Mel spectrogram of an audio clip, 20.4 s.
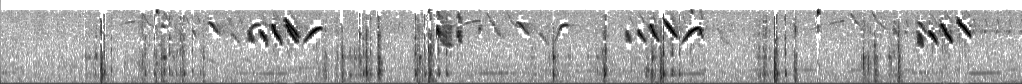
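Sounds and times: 
green-winged saltator song: 0:02.5 - 0:06.5, 0:08.6 - 0:11.5, 0:12.5 - 0:14.7, 0:16.2 - 0:20.4.

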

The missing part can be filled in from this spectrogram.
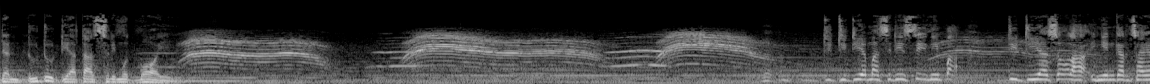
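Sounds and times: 
speech: 0:00.0 - 0:02.3, 0:08.4 - 0:11.5
cat snarling and yowling fiercely with a low rumbling growl: 0:01.8 - 0:07.8, 0:09.2 - 0:10.4.

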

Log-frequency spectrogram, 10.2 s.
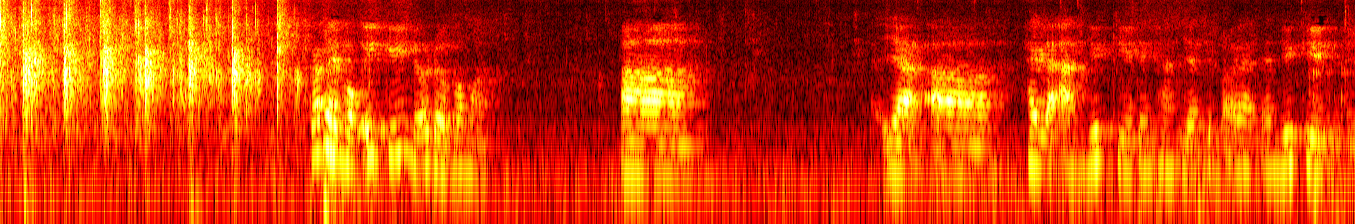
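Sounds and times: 
audience applause: 0:00.0 - 0:02.3
speech: 0:02.3 - 0:03.8, 0:04.6 - 0:05.4, 0:06.6 - 0:10.1.

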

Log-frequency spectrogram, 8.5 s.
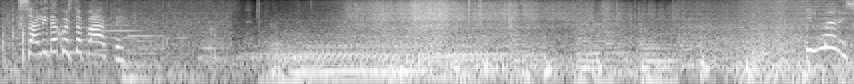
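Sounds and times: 
speech: 0:00.3 - 0:01.4, 0:08.0 - 0:08.5
stormy wind roaring: 0:01.9 - 0:08.5.

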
